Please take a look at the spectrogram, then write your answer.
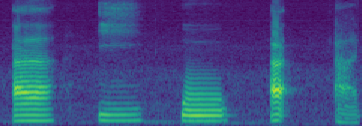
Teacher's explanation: a ini contoh huruf hamzah ini kan yang suara tertahan a i u a Ah tidak ada aliran suara kan tidak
